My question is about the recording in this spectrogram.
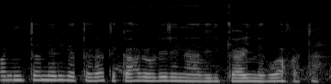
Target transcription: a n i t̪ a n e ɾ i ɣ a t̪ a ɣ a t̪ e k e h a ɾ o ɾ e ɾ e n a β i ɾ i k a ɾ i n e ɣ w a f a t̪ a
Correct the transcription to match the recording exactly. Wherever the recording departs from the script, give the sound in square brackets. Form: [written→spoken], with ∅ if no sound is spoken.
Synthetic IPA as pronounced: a n i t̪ a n e ɾ i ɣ a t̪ a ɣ a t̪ e k [e→a] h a ɾ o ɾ e ɾ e n a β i ɾ i k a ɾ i n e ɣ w a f a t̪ a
